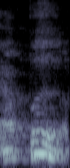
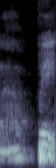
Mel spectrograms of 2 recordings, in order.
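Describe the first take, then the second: First: The word ends with an 'a' vowel sound. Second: The word ends with an 'e' vowel sound. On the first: The speaker calls it right. "tapi apa" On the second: The speaker calls it wrong. "bukan ape"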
